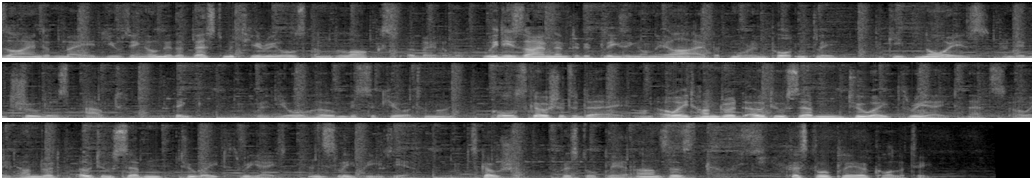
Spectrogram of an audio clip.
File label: Commercial Double Glazing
